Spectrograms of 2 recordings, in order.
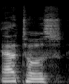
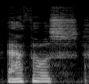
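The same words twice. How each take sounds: First: "Athos" said with a T, AT-ohs; hard T pronunciation. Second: "Athos" said with TH, ATH-ohs; soft TH pronunciation. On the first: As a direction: say "Athos" with a French-style T instead of TH. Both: Shown as a demonstration. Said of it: "we go back and forth".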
